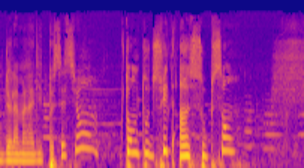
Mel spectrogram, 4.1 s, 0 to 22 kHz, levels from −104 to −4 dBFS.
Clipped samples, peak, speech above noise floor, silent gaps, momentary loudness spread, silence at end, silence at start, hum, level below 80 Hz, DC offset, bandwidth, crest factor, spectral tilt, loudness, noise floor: under 0.1%; -6 dBFS; 24 dB; none; 23 LU; 0 s; 0 s; none; -34 dBFS; under 0.1%; 16 kHz; 20 dB; -5.5 dB/octave; -26 LUFS; -48 dBFS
